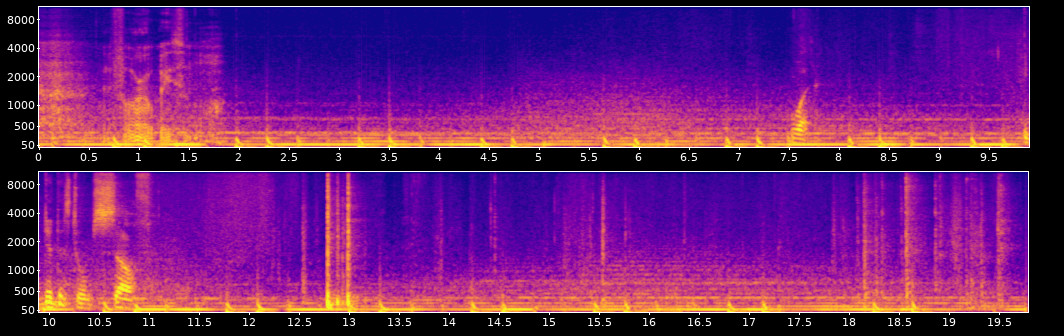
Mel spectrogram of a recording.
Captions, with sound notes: that far outweighs them all. (tense music) - What? He did this to himself. (gun clattering) (tense music)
